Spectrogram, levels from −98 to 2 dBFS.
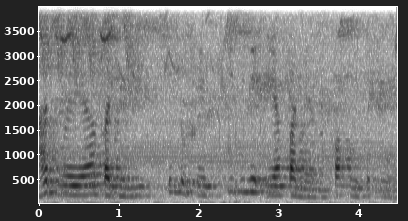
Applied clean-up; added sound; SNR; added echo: none; Bird; 11 dB; reverberation time 0.8 s.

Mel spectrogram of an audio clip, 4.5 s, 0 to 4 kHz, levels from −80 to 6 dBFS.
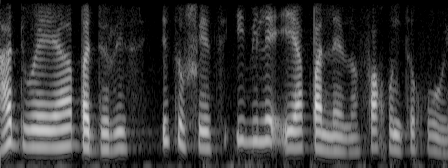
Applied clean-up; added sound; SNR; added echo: none; none; none; none.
